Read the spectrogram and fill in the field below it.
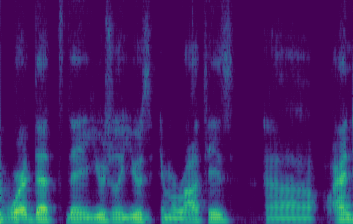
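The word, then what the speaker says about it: إماراتي: that they usually use immiratis uh and in Arabic you say immirati Iirati and one person still I immirati the the the plural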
